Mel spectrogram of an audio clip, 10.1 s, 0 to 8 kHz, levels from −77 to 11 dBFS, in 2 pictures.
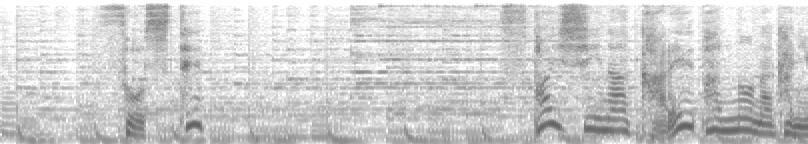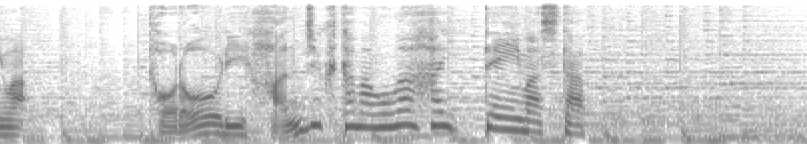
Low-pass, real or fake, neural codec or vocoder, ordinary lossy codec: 7.2 kHz; real; none; none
